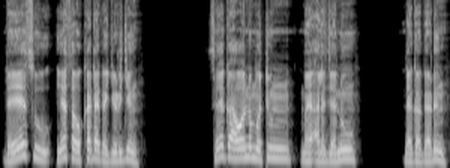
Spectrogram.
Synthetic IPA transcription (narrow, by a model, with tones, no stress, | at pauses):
da˨jeː˦su˨jaː˦sa˨wka˦dɐ˨ɡa˨ɡʲɪ˦ɽɡʲɪ˦ŋ | sa˦jɡaː˨wɐ˦ni˦mʊ˨tʊ˦˨mːa˨jʔa˨ld͡ʒɐ˨nuː˦ | dɐ˨ɡa˨ɡɐ˨ɽɪ˦ŋ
